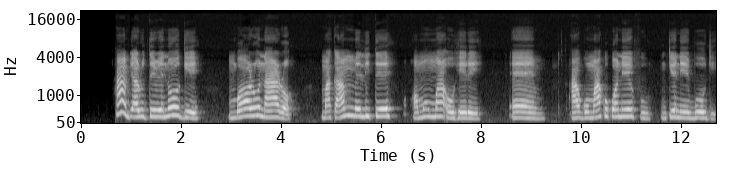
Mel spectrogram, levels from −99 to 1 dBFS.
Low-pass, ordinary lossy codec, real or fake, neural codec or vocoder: 19.8 kHz; none; real; none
